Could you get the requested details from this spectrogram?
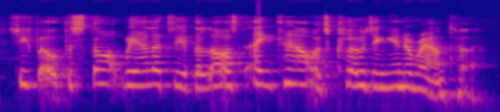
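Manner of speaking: squeaky high reading voice; perfect reading voice. Shown as a demonstration. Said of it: "I'll stop doing the voice now".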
